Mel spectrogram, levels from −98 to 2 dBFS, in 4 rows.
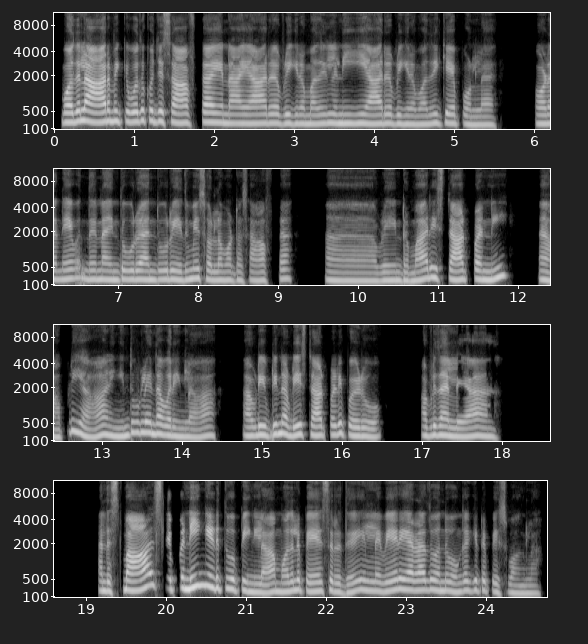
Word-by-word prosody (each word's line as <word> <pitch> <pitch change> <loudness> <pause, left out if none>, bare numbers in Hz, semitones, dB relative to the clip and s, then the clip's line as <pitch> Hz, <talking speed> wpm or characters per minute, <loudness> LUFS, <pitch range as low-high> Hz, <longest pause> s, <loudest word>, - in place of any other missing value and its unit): முதல்ல 250 +3 +6 0.2
ஆரம்பிக்கும்போது 240 0 +2
கொஞ்சம் 245 -2 0
சாஃப்ட்டா 215 +1 +3 0.2
நான் 205 0 +1
யாரு 205 +1 +2
அப்படிங்கற 200 0 -3
மாதிரி 195 +1 -2
இல்ல. 210 -1 -1
நீ - - 0 0.3
யாரு 200 +1 +1
அப்படிங்கற 190 -1 -3
மாதிரி 195 +3 -3
கேப்போம்ல. 185 -4 -3 0.7
உடனே 200 +1 -1
வந்து 210 -3 -4
நான் 200 -1 0
இந்த 195 +2 -3
ஊர், 205 0 -1
அந்த 195 0 -3
ஊர் 205 0 -2
எதுவுமே 205 +4 -1
சொல்லமாட்டோம். 190 -2 -4
சாஃப்ட்டா, 185 +3 -6 0.5
அ, - - -3 0.5
அப்படின்ற 180 +1 -3
மாதிரி 220 +5 +2
ஸ்டார்ட் 200 -1 +2
பண்ணி, 200 +4 +1 0.7
"அப்படியா? 240 - -2 0.4
இந்த 200 +6 -2
ஊர்ல 265 0 0
இருந்து 240 -1 +2
தான் 215 - 0
வரீங்களா?" 175 -3 -2 0.6
அப்படி 195 +2 +1
இப்படின்னு 230 +5 +1
அப்படியே 215 +3 +1
ஸ்டார்ட் 205 -1 0
பண்ணி 220 +3 0
போயிடுவோம். 185 -3 -1 0.5
அப்படித்தான் 205 +1 +2
இல்லையா? 180 +1 0 1.5
அந்த 210 -1 +1
ஸ்மால் 235 +8 +5
ஸ்டெப் 255 -1 -4
நீங்க 335 +4 +6
எடுத்து 270 -1 -1
வைப்பீங்களா? 195 -6 0 0.2
முதல்ல 215 +4 0
பேசுறது 200 -3 -1 0.2
இல்ல. 215 -1 -2 0.2
வேற 235 +3 +3
யாராவது 230 +1 +2
வந்து 215 0 -1
உங்ககிட்ட 220 +3 -4
பேசுவாங்களா? 165 -2 -7
205 Hz, 140 wpm, -23 LUFS, 190-225 Hz, 1.5 s, முதல்ல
